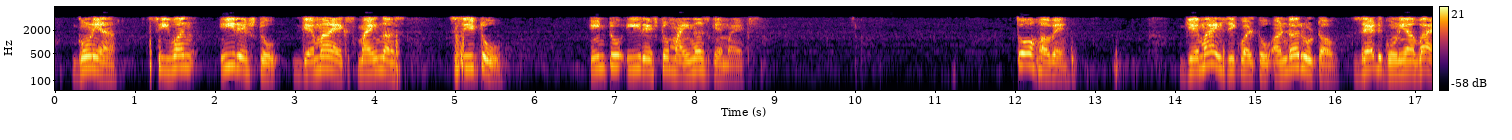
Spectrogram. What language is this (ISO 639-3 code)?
guj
